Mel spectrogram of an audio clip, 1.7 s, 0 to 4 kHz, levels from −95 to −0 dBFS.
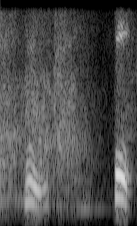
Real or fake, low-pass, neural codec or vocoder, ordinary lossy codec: real; 3.6 kHz; none; none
